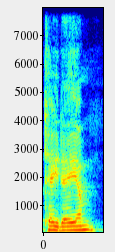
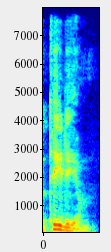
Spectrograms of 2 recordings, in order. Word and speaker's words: Te Deum: Do you remember the thing that we would sing in matins, the Te Deum? You don't remember that? No. Well, someone once mispronounced it and called the tedium.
